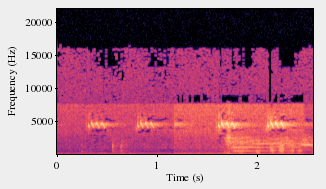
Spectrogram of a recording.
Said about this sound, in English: It's a lot of crickets. Wow, that button got stuck.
